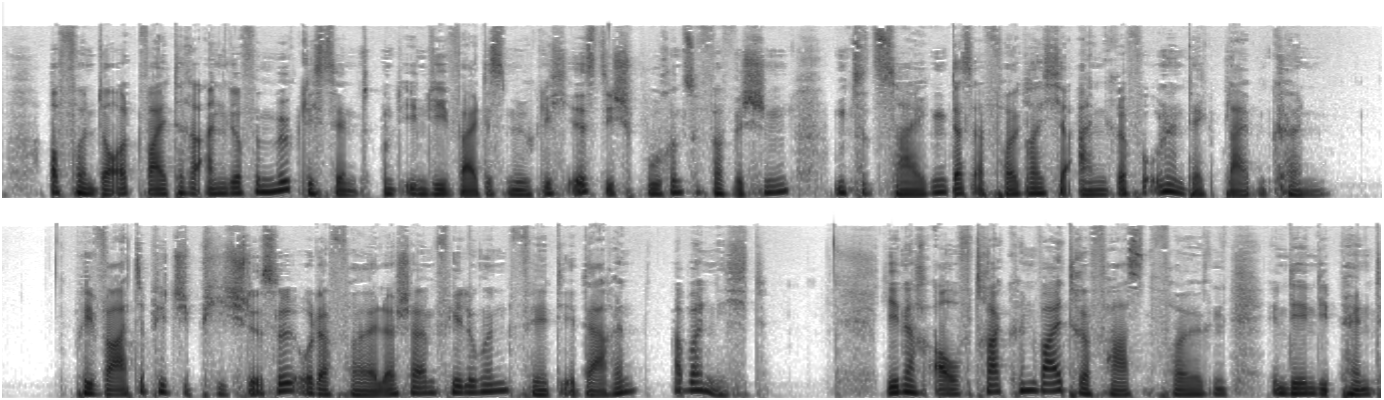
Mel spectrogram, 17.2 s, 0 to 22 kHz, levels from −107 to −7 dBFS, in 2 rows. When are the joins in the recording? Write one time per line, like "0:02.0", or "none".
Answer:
0:09.0
0:14.1

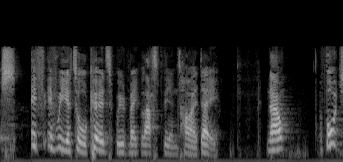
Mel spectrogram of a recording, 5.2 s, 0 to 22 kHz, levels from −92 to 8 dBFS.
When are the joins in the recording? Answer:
none

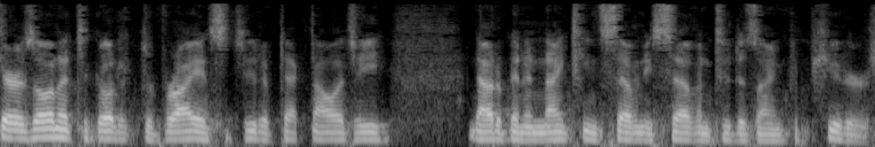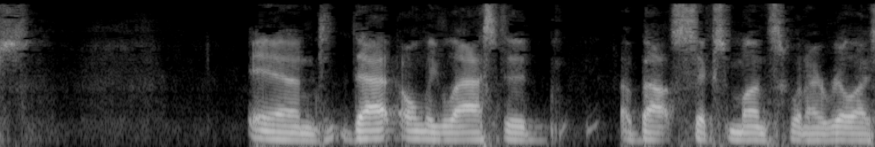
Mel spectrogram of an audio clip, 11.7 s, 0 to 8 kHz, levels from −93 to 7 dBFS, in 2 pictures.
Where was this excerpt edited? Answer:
none

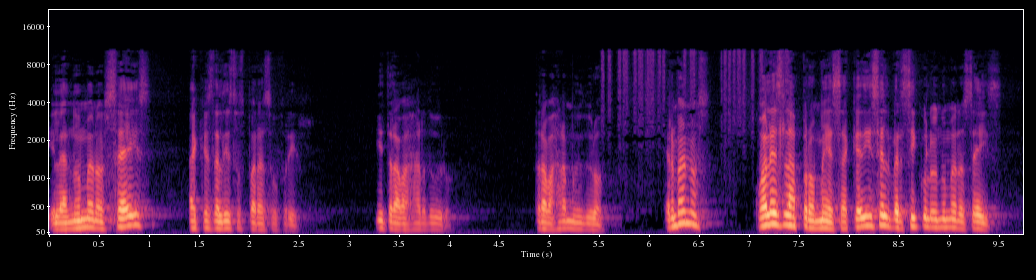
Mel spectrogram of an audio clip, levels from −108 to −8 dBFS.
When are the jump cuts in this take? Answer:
0:06.9

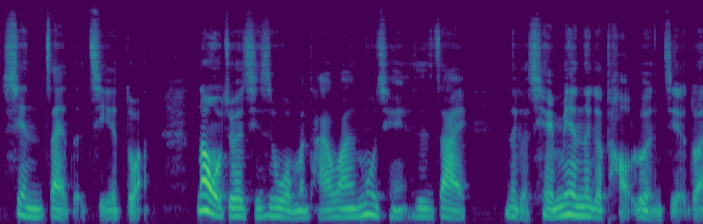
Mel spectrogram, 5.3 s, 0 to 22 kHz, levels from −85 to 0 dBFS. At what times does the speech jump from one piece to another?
none

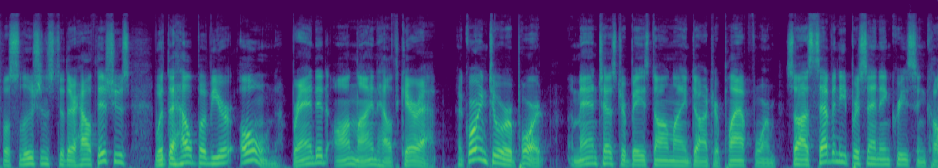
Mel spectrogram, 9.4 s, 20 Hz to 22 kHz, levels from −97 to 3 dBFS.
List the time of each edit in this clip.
0:04.5
0:07.8

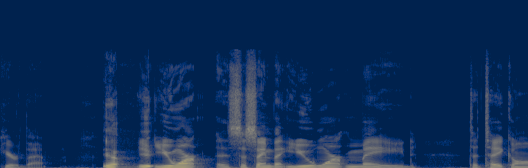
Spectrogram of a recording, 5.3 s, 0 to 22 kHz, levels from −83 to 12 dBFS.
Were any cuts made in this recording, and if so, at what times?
none

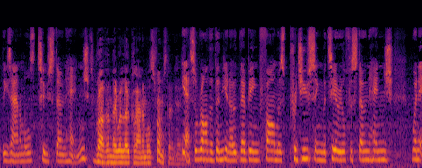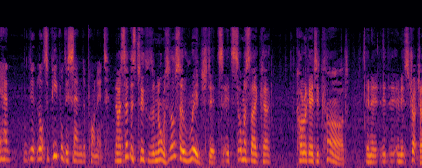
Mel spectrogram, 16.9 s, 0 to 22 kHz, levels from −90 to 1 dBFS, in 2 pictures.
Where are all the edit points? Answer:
none

